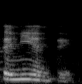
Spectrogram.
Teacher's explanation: tiene la media anterior, la alta anterior, y en general son anteriores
